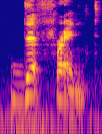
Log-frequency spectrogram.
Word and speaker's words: different: Olha a boca como muda. Quando eu falo different e different, tem diferença. Tá vendo? Abre os lábios quando eu falar different. Different, como se fosse sorrir, né? E não different. O som do d normalmente a maioria vai ser d D d. A gente vai falar com a ponta da língua no céu da boca, ao invés de falar de com o lábio em forma de o de.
